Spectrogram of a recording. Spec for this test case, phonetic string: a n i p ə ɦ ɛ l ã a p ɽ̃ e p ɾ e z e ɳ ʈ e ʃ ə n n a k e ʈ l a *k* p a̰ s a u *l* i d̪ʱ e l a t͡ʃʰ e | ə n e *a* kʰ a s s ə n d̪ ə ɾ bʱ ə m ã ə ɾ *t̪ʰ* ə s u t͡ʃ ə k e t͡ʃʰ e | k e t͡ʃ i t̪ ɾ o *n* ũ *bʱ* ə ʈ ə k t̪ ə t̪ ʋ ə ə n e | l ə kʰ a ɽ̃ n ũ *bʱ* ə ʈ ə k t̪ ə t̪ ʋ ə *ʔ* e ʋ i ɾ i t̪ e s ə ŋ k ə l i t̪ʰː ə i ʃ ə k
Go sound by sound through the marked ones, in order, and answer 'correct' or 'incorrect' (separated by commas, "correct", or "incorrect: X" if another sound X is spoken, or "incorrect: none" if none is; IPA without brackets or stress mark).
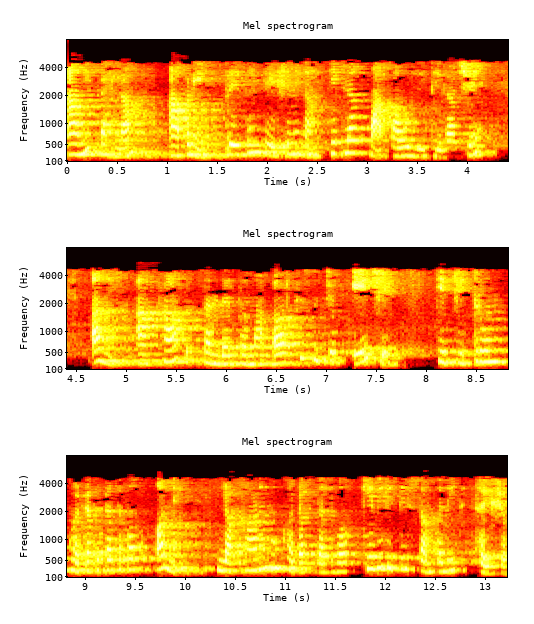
correct, correct, correct, correct, correct, incorrect: ɡʱ, incorrect: ɡʱ, incorrect: k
